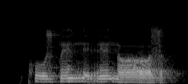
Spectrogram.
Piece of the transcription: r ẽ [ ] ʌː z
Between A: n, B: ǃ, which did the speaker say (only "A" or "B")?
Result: A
